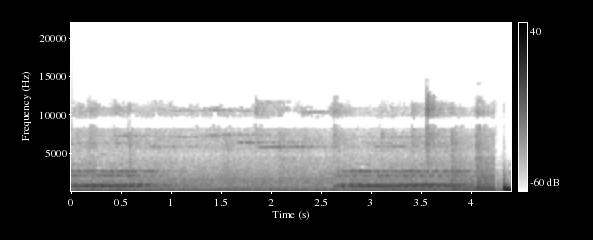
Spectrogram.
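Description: Hotel lift: a steady low hum, with an electronic two-note tone that sounds until about a second in and again near the end, each time held for over a second.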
